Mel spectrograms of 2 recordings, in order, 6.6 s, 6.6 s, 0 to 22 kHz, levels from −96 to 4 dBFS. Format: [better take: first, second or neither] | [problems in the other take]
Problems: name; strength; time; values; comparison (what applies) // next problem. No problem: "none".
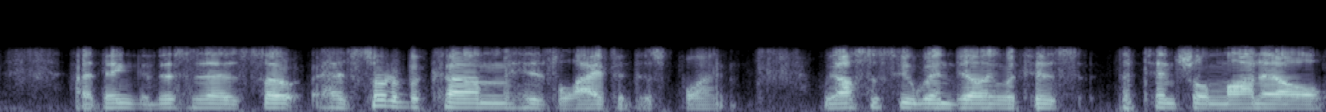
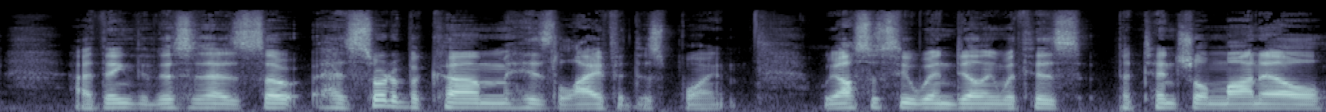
second | garbled, watery; badly; nothing above 4 kHz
